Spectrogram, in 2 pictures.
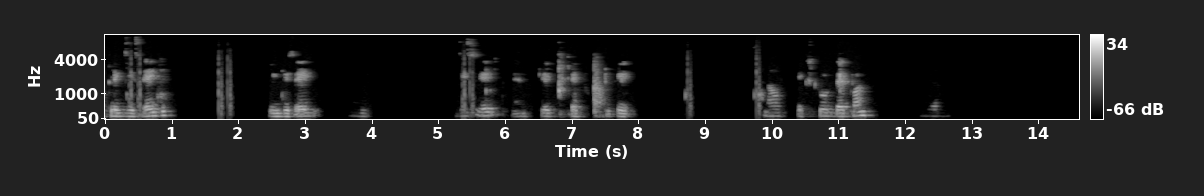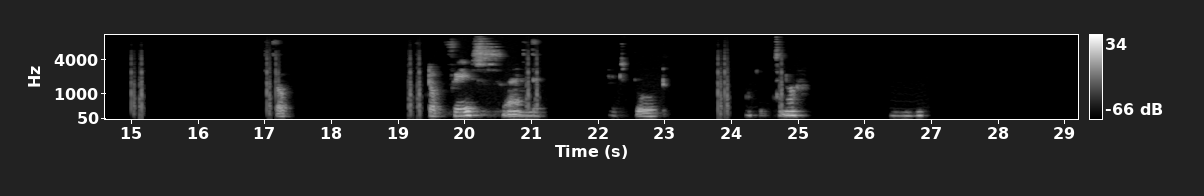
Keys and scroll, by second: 6.8 f, 11.0 e, 22.2 e.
